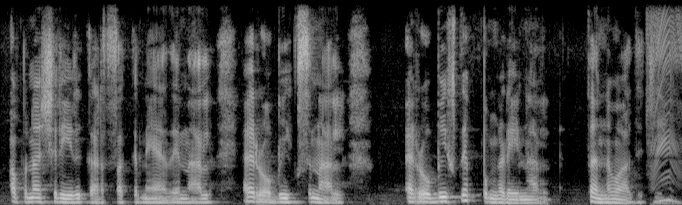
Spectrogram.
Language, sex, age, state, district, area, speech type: Punjabi, female, 45-60, Punjab, Jalandhar, urban, spontaneous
